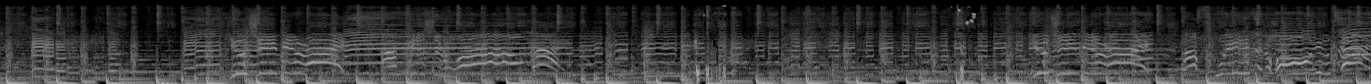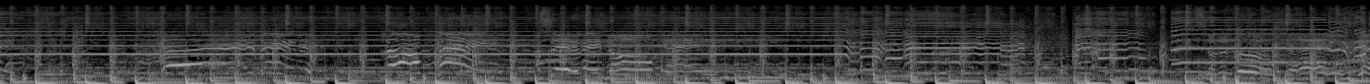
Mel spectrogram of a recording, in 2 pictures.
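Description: DAB burbling appears from 6.90 to 7.26 s and again from 9.44 to 9.82 s. Bit errors near 1 and 0.7 percent slip past error correction, corrupting MP2 sub-bands with short blips of noise and jumps in level. A single loud pop, about 10 dB above the signal, hits from 26.09 to 26.11 s, likely a voltage step from a plug, switch or static discharge.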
